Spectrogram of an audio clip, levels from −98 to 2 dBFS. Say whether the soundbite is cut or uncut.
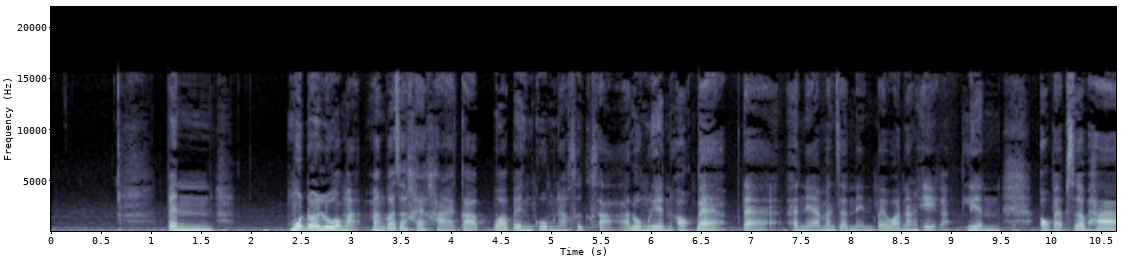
cut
